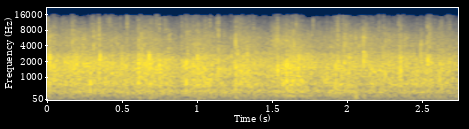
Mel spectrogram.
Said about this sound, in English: Would you just give Jesus a great clap of praise for that?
